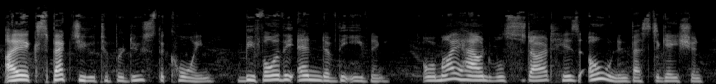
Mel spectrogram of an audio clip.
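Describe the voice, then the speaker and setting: An actress playing an imperious supernatural boss in an audio drama, formal and commanding with cool menace. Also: female voice, lowish voice, moderate pace, close to an everyday voice. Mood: coolly threatening. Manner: formal, commanding, coolly threatening.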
